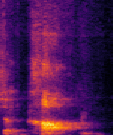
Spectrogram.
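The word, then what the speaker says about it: שכר: the scriptures say take a drink of strong, and it's pronounced shakar, and it's spelled S-H-A-K-A-R.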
